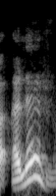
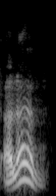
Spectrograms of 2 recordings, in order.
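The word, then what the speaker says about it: עָלָיו: On dit pas alève, on dit alave.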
